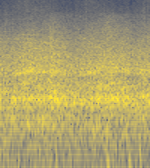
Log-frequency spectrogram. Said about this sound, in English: Joe Adell tries to steal second base. The initial call is that he's out. They send it to replay. Carlos Torres is the replay umpire back in New York. Give a listen. Crowd is chanting safe.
